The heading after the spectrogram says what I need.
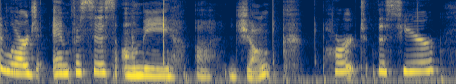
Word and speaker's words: Junque: emphasis on the uh junk part this this when they write it they spell it junk j-u-n not KU q-u-e you know to make it look like fancy yeah it was it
